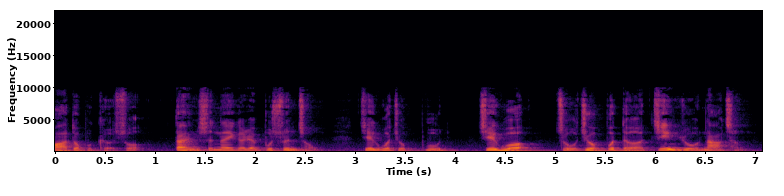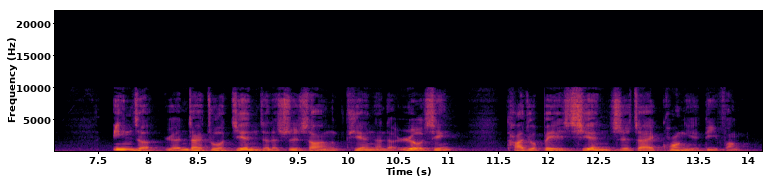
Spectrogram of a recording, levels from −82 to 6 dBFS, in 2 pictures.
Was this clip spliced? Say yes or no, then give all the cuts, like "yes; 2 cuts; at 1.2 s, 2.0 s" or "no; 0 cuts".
no; 0 cuts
